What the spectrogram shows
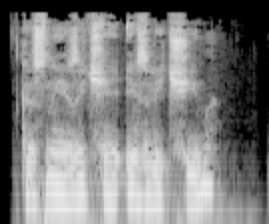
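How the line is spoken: Soft. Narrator (Russian): мягко сказал Рысюк

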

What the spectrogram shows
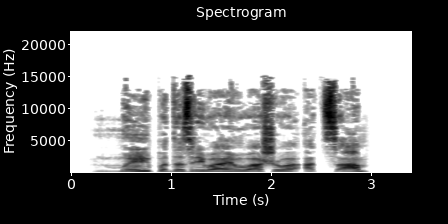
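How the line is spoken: Reluctantly forced out. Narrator (Russian): наконец выдавил он из себя

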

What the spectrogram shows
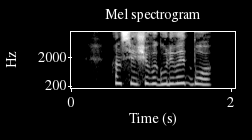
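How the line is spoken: Squeaked, frail voice. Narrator (Russian): пискнула хрупкая помощница

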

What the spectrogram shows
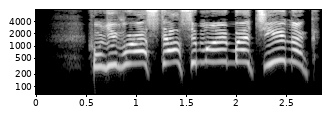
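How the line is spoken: Shrieking. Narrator (Russian): завопил коротышка

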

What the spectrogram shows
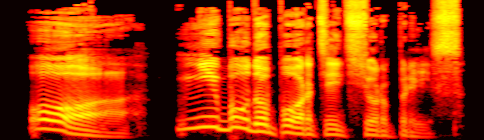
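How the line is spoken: Good-natured drawl. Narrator (Russian): благодушно протянул генерал

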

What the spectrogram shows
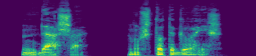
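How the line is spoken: Quiet. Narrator (Russian): тихо сказал Дар

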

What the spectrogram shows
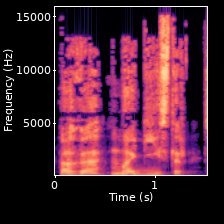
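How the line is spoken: Laughing while speaking. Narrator (Russian): сквозь смех сказал я

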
